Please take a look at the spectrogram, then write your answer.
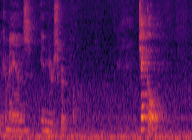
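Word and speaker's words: Tcl: in your script file tickle is how that's pronounced that stands for Tool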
